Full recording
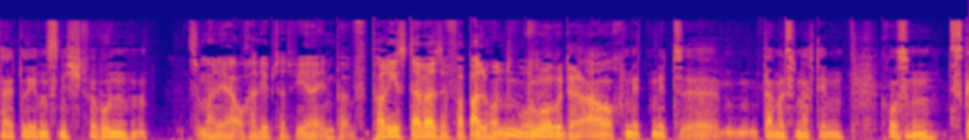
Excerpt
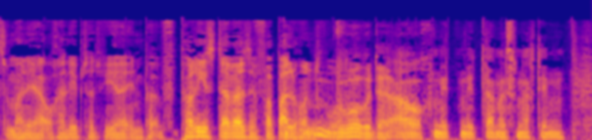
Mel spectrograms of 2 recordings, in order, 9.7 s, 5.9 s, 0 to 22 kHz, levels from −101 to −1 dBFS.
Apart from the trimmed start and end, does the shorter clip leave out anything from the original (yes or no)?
yes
